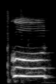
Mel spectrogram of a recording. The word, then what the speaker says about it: could: i always say is that letter l is silent would could should talk walk silent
